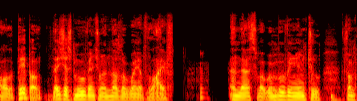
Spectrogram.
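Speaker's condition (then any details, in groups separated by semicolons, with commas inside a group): Tongue cancer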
